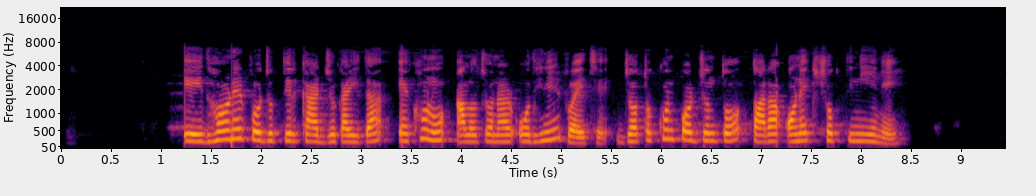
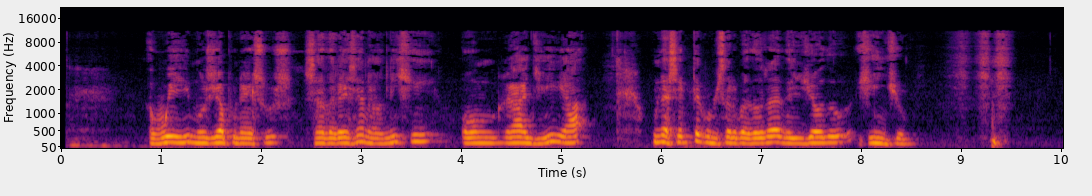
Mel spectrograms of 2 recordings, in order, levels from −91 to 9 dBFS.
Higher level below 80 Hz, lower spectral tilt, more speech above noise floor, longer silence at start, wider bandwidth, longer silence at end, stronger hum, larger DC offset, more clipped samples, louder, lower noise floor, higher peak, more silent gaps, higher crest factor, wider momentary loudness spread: about the same, -56 dBFS vs -52 dBFS; about the same, -7 dB/octave vs -6.5 dB/octave; first, 66 dB vs 31 dB; first, 1.2 s vs 0.1 s; second, 6.8 kHz vs 11.5 kHz; first, 1.05 s vs 0.55 s; neither; neither; neither; about the same, -17 LUFS vs -19 LUFS; first, -83 dBFS vs -49 dBFS; about the same, -2 dBFS vs -2 dBFS; neither; about the same, 16 dB vs 16 dB; second, 7 LU vs 13 LU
